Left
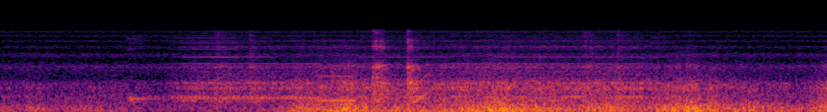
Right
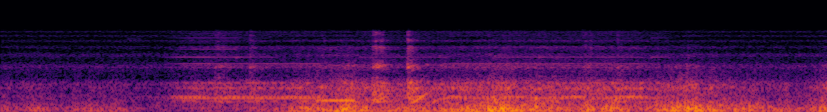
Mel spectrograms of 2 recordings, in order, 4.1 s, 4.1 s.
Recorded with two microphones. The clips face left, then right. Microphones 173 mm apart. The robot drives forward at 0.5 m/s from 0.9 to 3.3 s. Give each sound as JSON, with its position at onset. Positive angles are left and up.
{"t": 0.6, "sound": "a cowbell", "side_deg": 70}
